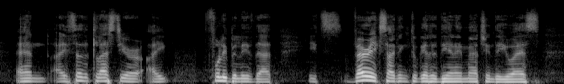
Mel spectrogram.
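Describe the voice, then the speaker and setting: The voice has a dark, mellow tone and races at a very fast pace with fairly even intonation, recorded dry and close with no echo. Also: man, fairly high pitch for a man. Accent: Israeli. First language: Hebrew. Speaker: product manager for a DNA company. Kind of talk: live panel interview.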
